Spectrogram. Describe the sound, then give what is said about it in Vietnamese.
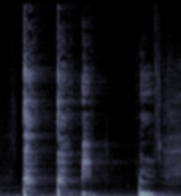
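A man gives a few deliberate, fake coughs, four short harsh bursts spaced unevenly, the last one rougher and more throaty, like throat clearing, with no other sound around them. “Minh đã chuẩn bị sẵn, làm bộ ho mấy tiếng và đáp”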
